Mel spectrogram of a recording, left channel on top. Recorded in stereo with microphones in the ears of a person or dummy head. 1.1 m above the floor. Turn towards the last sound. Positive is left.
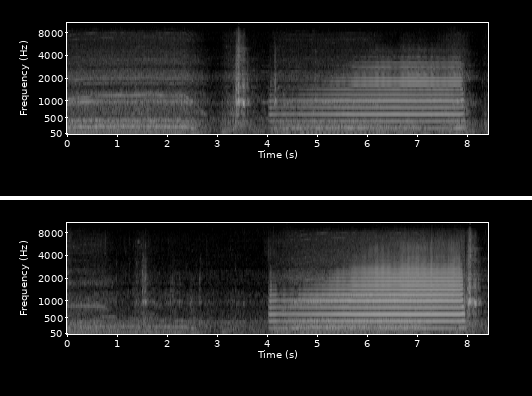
turn(degrees=-70)  # may be behind; listen again after turning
